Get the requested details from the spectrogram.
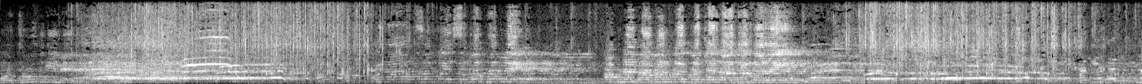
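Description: A woman speaks forcefully through a loudspeaker microphone.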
